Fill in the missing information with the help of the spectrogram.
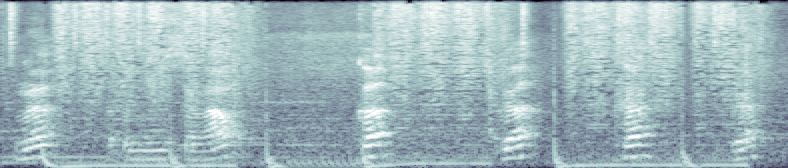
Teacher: Oke, selanjutnya yaitu velar, yaitu pada saat kalian belakang lidah bertemu dengan langit-langit mulut bagian belakang juga, atau langit-langit mulut yang bagian lembut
